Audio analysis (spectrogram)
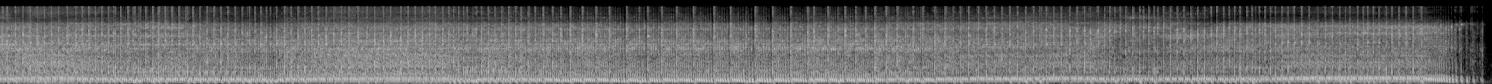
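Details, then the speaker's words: Freshly rebuilt 372 XTorq chainsaw: idle uneven, revs surging up and down every few seconds instead of settling, then shuts off; hunting idle, owner suspects an air leak at the transfer cover or its gasket. "I think that transfer cover is leaking, and that's what's causing me a double idle."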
